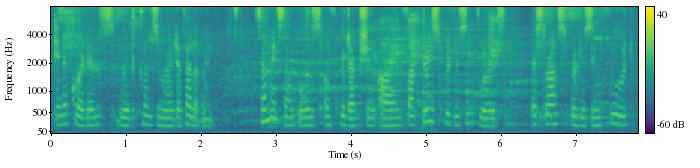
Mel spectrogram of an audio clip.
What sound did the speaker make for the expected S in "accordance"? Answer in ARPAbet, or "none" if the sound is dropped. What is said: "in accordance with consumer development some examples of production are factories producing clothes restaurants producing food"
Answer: S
